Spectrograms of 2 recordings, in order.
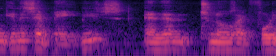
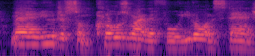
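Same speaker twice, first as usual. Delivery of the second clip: louder, higher mock rebuke; imitated angry scolding; 6 semitones higher, 6 dB louder than usual. Imagined defender scolds a close-minded friend, mock-angry raised voice. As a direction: act out an exasperated put-down. Acts defender insulting the objector.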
